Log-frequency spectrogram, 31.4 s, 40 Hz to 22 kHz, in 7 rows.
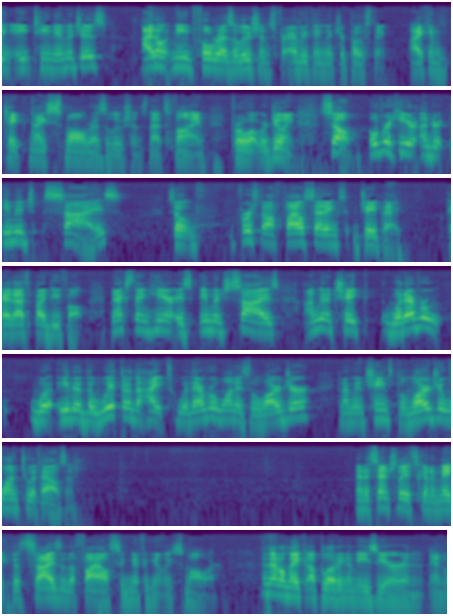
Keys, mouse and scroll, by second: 21.4 click, 21.8-22.8 typing, 23.7 click.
